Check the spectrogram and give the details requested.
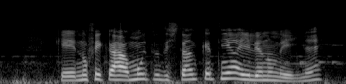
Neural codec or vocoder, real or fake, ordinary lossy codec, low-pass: none; real; none; 7.2 kHz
